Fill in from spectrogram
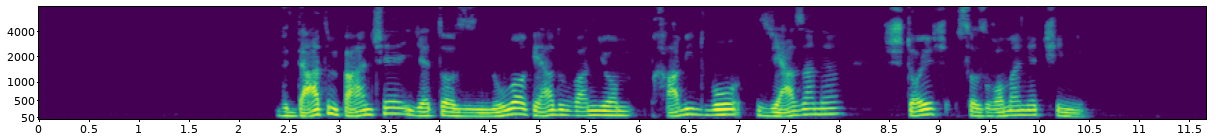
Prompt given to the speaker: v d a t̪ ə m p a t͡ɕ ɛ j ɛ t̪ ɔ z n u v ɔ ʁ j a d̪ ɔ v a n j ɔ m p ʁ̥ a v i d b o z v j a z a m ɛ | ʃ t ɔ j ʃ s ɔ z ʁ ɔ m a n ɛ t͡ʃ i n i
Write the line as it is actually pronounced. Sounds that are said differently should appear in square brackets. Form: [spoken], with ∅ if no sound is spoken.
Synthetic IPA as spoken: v d a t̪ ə m p a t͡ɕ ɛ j ɛ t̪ ɔ z n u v ɔ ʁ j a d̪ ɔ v a n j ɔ m p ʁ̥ a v i d [v] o z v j a z a [n] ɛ | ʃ t ɔ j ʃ s ɔ z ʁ ɔ m a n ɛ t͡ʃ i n i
